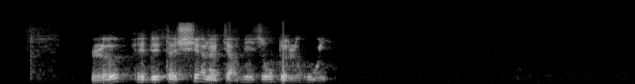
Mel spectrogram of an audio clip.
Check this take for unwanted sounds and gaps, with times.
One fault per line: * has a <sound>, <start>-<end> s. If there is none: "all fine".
all fine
